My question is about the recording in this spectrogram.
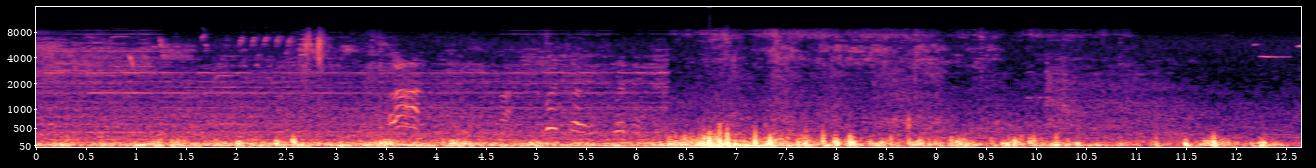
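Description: Low rumbling noise of a bicycle being ridden over a dirt pump track, as wind and rough riding buffet the action camera's microphone. The rumble rises and falls over the bumps, and gets more uneven in the second half.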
